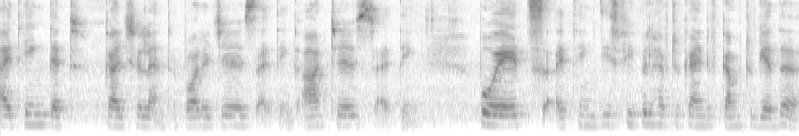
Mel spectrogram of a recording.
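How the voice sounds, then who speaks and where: Amid noticeable background noise, a woman speaks at a moderate pace with a fairly low pitch, monotone, flat intonation and big swings in loudness. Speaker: art academic. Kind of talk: interview.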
